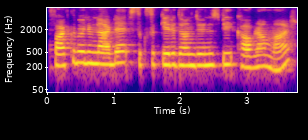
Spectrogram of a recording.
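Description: With fairly even intonation, a woman speaks at a fairly slow pace in a somewhat breathy, dark, mellow voice of fairly high pitch. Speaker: podcast host. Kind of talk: interview.

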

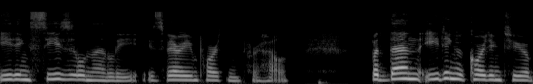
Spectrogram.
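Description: A woman speaks with a Bulgarian accent at a moderate pace. The background is quiet. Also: dry, close sound with no echo. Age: 50s. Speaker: chef and restaurant owner. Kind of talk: interview conversation.

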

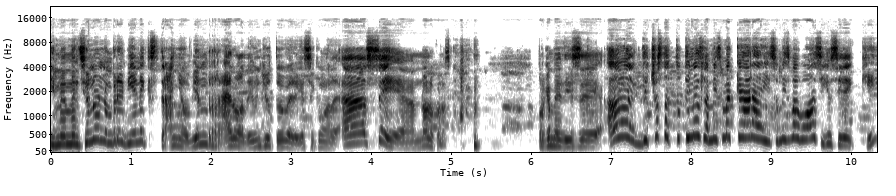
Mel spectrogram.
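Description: An animated tone in a Mexico City accent, at a fairly quick pace with very wide pitch swings, over noticeable background noise. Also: man, extremely high pitch for a man. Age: young. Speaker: podcast host. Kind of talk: casual chat.

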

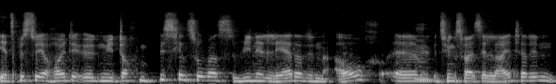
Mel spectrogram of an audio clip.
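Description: A man with an unremarkable speaking voice, a fairly high pitch, ordinary pitch variation and a moderate pace. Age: 30s. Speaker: podcast host. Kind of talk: interview.

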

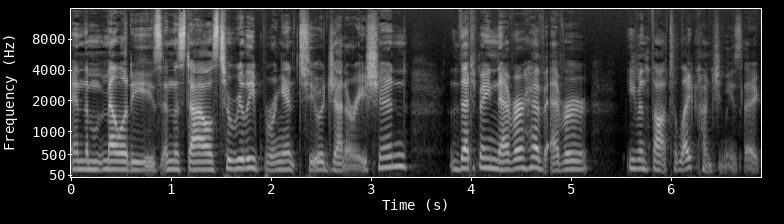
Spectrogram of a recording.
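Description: The speaker has an American accent and talks at a fairly quick pace with fairly even intonation. The recording is very clean, with a silent background. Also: woman. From upstate New York. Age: 30s. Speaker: music publisher and entrepreneur. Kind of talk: casual chat.

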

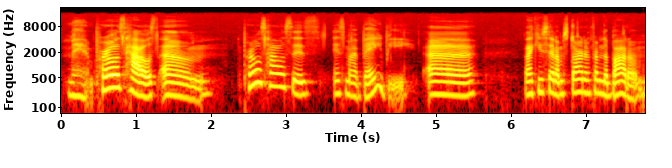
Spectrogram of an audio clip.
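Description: An unremarkable speaking voice, this woman's medium-pitched delivery comes at a fairly slow pace with lively intonation. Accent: American. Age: 30s. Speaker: nonprofit founder. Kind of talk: casual chat.

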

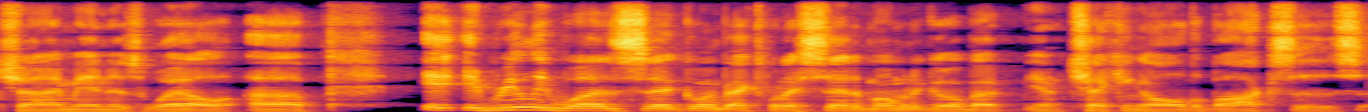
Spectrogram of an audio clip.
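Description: A man with an unremarkable speaking voice talks at medium pitch and a moderate pace, the background quiet. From Canada, Toronto. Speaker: university president. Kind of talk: interview.

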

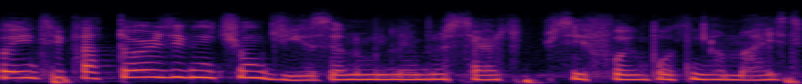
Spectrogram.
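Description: A woman speaks at a moderate pace with very wide pitch swings. Noticeable background noise can be heard. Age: 20s. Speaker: patient with cystic fibrosis. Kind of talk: personal testimony. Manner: casual.

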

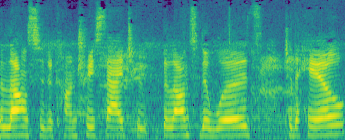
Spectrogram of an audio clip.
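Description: A woman with a Chinese accent talks at a moderate pace over noticeable background noise. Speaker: podcast host. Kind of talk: casual interview. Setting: outdoors in a park.

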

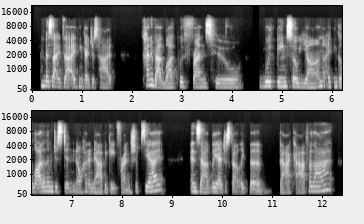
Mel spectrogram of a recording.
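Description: A woman with an ordinary speaking voice at a moderate pace. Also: medium pitch for a woman, fairly even intonation. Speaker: college student. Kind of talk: casual chat.

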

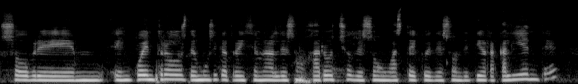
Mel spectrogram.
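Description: A woman with a dark, mellow, somewhat breathy tone speaks at a medium pitch and a fairly slow pace. Her intonation is monotone and flat, and the sound is dry and close with no echo. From Spain. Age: middle-aged. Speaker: ethnomusicologist and violin teacher. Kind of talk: interview. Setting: recorded at a music festival.

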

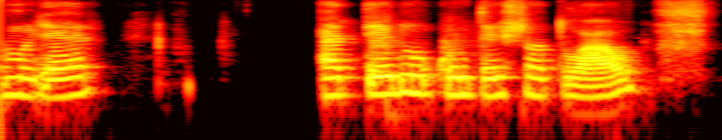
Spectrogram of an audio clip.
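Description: A woman at a fairly slow pace. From Guinea-Bissau. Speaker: doctoral student. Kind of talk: casual chat.

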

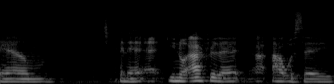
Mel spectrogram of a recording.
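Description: Flat, monotone delivery with an American accent. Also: man. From Philadelphia, Pennsylvania. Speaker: political candidate. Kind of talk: interview.

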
